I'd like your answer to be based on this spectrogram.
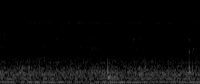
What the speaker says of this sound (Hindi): जब आप अंडे उबालें तो आपने पानी में अंडे लिए रखे, उसको चूल्हे में चढ़ाया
